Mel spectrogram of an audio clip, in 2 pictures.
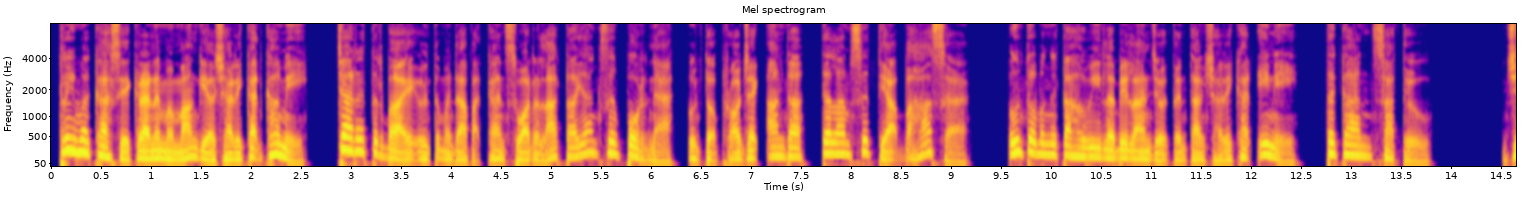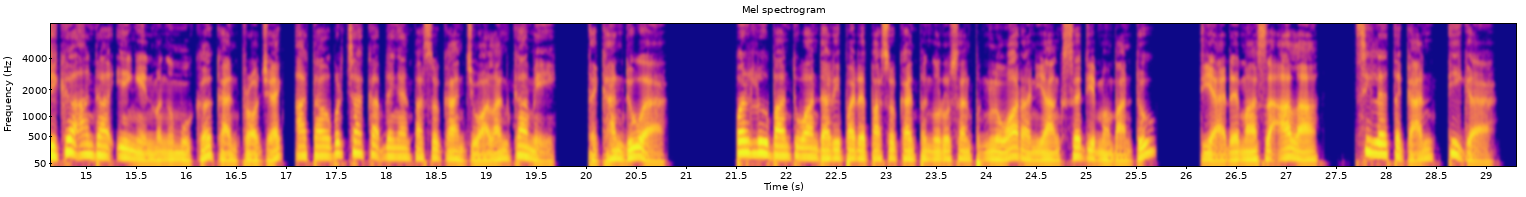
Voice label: male Malay IVR

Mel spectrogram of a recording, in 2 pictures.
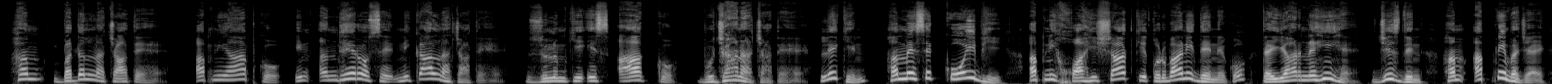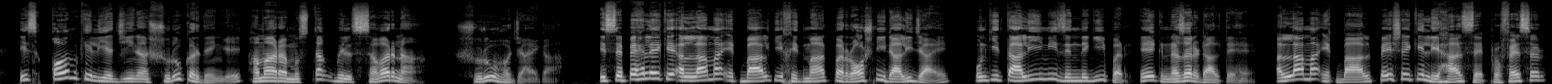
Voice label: Urdu Audiobooks

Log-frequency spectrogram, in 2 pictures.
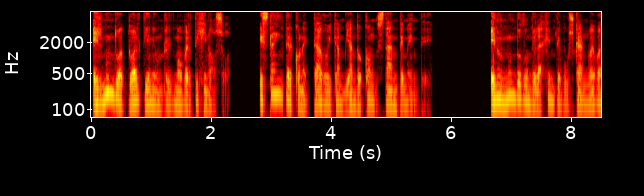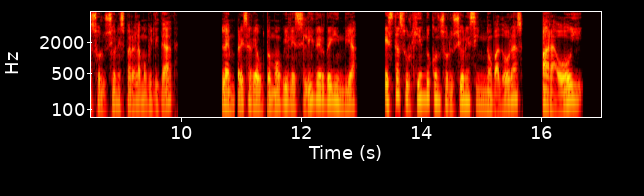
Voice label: Corporate Videos

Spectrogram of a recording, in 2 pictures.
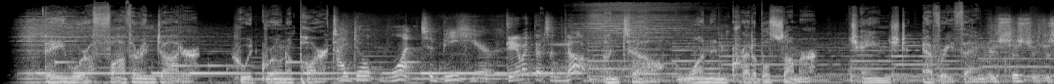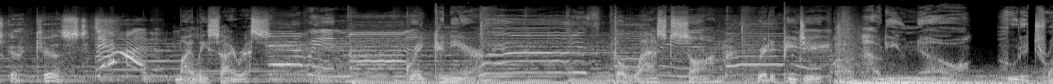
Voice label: Trailers

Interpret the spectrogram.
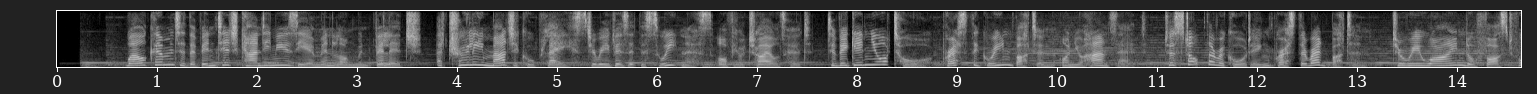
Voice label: Corporate

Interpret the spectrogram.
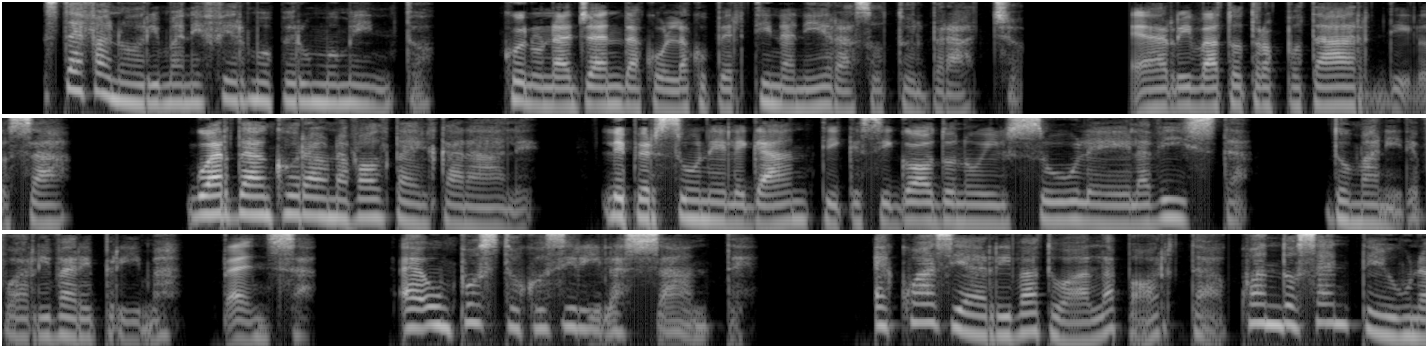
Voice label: ITALIAN AUDIOBOOKS

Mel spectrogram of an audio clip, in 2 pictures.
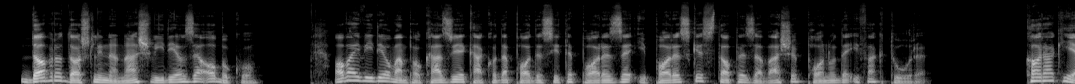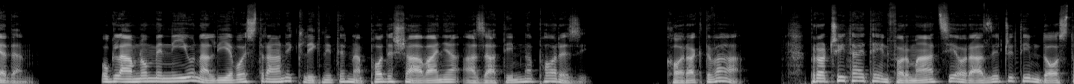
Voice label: SERBIAN

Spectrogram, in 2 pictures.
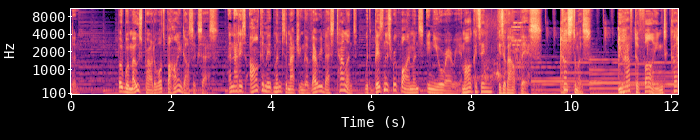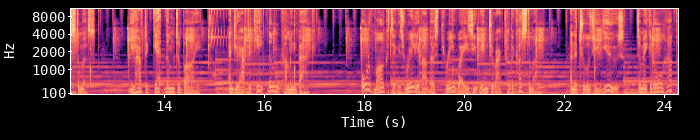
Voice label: Explainer Videos

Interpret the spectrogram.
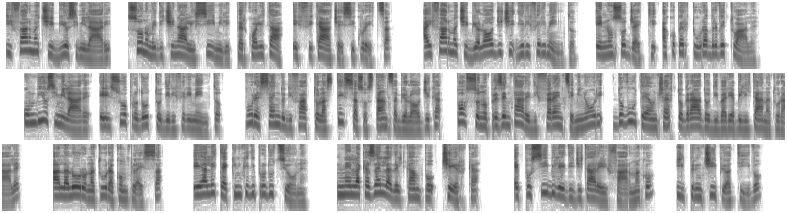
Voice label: E-learning

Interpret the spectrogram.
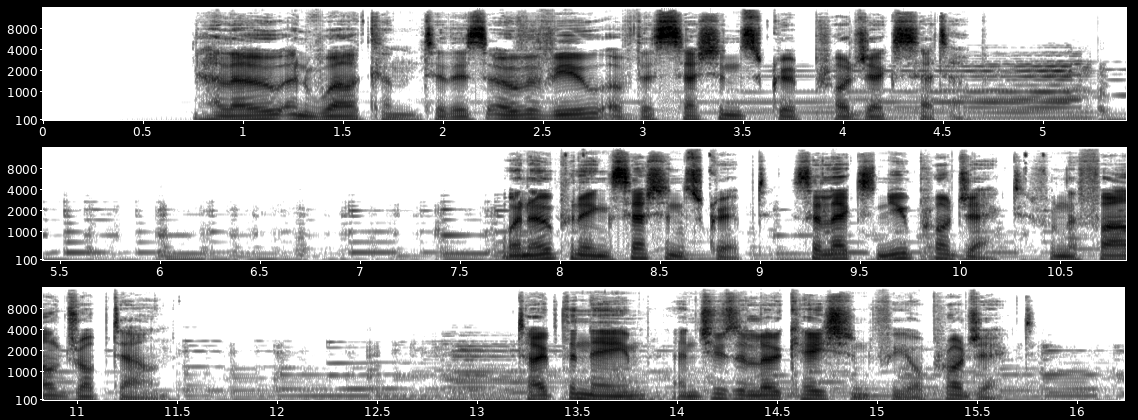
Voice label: E-learning

